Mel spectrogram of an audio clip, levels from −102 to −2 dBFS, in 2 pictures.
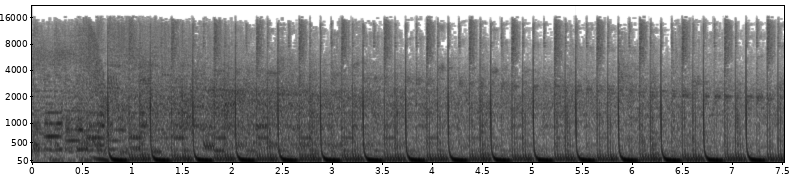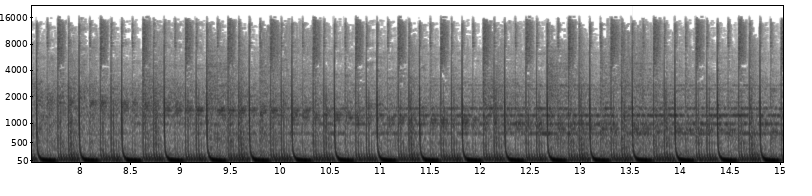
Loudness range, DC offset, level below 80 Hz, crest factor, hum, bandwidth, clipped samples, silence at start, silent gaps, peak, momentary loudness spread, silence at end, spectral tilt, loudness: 1 LU; under 0.1%; -12 dBFS; 10 dB; none; 16.5 kHz; under 0.1%; 0 s; none; 0 dBFS; 1 LU; 0 s; -4.5 dB/octave; -13 LUFS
